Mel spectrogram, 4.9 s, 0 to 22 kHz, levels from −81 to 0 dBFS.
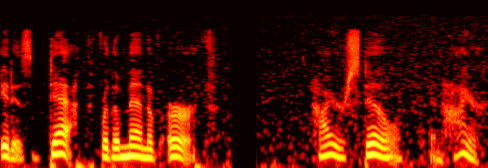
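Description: Across the whole speech clip there is overdone noise removal: a noise reducer pushed too hard has pulled individual frequency bands down or out whenever they came close to its noise estimate, taking the softer parts of the voice with them. The background drops and breaks up into twinkling specks. On a spectrogram this shows as a dark, gappy floor scattered with isolated bright flecks, and ragged, holey harmonics.

From 2.31 to 2.57 s a rebuffering stall cuts the sound to silence for about 0.25 s. The player ran dry of downloaded audio, waited for more, then picked up exactly where it had paused, so nothing is missing but the pause adds time. The waveform drops to a flat line for that stretch and then resumes, and the spectrogram shows a clean vertical blank band.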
